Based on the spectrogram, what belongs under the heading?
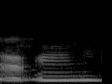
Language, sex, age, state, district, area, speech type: Assamese, female, 30-45, Assam, Majuli, urban, conversation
